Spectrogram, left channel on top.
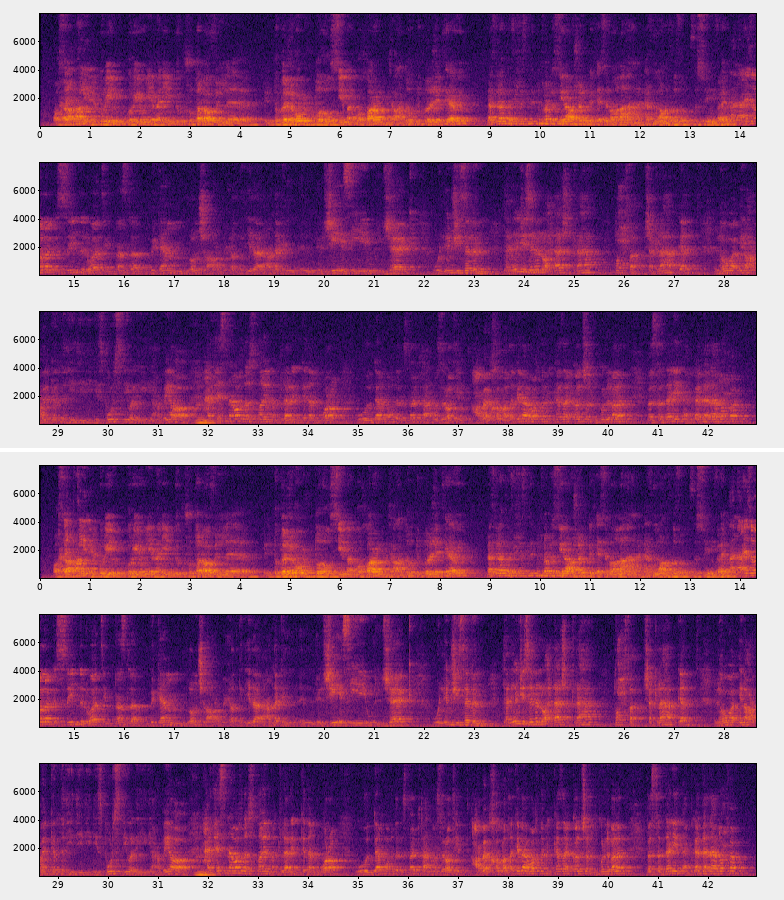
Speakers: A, on the right; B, on the right.
A: هو الصراحة
B: حاجات كتير
A: ال-
B: يعني
A: الكوريين والكوريين واليابانيين بيبقوا شطار قوي في ال- في التكنولوجيا اللي هم بيحطوها والصين بقت مؤخرا بتبقى عندهم تكنولوجيا كتير قوي في نفس الوقت مفيش ناس كتير بتروح للصين عشان بتحس ان هو لا انا هيخافوا على فلوسهم في الصيني فاهم
B: انا عايز اقول لك الصين دلوقتي منزله بكام لونش العربيات جديده عندك الجي اي سي والجاك والام جي 7 ده الام جي 7 لوحدها شكلها تحفه شكلها بجد اللي هو ايه العربيه الجامده دي دي دي دي سبورتس دي ولا ايه دي عربيه
A: امم
B: هتحس انها واخده ستايل ماكلارين كده من ورا وقدام واخده الستايل بتاع المازيراتي عربيه مخلطه كده واخده من كذا كلتشر من كل بلد بس صدقني بجد اداها تحفه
